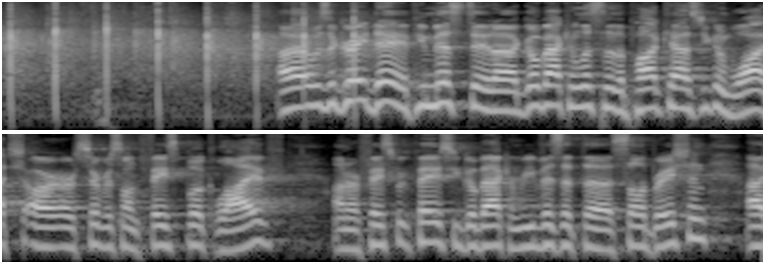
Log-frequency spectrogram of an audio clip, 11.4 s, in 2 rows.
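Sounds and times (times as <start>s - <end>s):
audience clapping: 0.0s - 3.0s
speech: 2.1s - 11.4s.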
